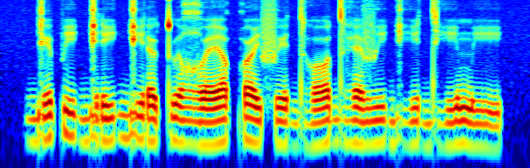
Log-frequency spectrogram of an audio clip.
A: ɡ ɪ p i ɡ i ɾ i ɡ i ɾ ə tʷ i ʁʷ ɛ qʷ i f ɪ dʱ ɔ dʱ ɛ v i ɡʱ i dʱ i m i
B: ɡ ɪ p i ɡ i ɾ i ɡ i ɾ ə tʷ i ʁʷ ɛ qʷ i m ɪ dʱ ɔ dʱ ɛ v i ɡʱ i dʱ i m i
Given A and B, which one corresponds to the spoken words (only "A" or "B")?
A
